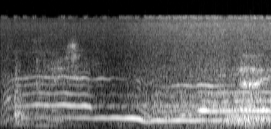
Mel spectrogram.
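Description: A voice holding a long sung note, sliding down to a lower note about a second in and holding it.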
